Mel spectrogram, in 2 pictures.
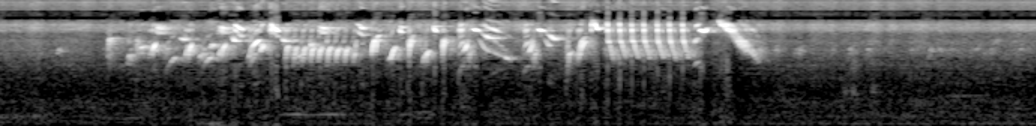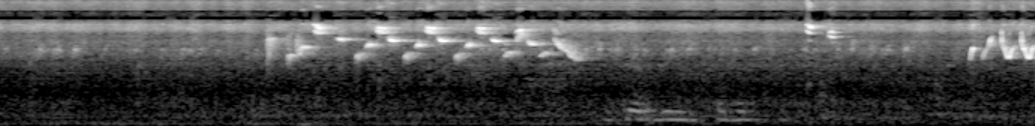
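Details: European goldfinch song used to teach young goldfinches and canaries to sing: rapid bursts of high, twittering, tinkling notes with trills, pausing between phrases, over a faint steady hiss.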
